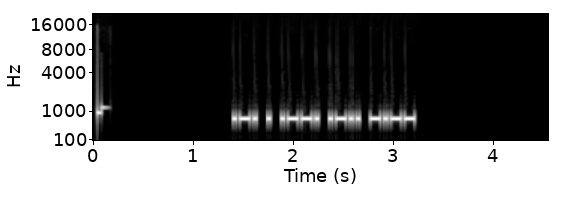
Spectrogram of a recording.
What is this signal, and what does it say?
Morse code, heard as a keyed tone, about 34 wpm, 700 Hz. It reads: REPLY
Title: Five Letter Words - 35wpm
